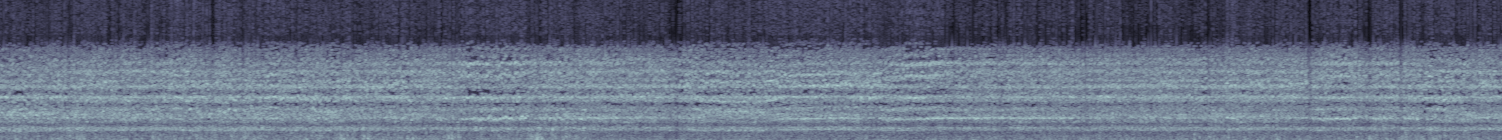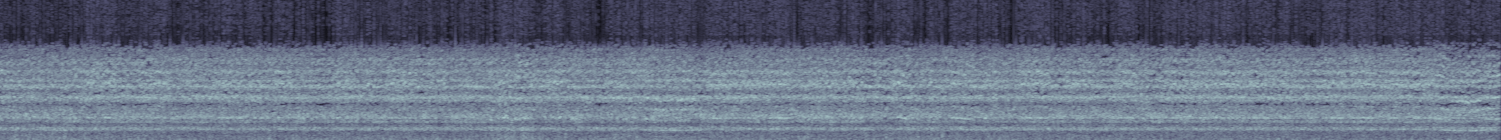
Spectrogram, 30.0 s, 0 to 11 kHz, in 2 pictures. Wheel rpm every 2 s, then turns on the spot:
210, 220, 230, 230, 230, 230, 230, 230, 230, 230, 230, 230, 230, 230, 230.
none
